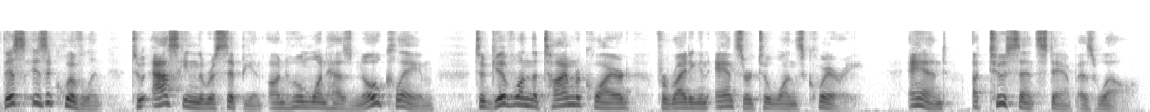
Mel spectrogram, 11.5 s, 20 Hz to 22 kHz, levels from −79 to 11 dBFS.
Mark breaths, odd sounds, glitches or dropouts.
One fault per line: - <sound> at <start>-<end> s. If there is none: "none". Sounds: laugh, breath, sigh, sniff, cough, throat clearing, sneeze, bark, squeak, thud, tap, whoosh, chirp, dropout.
none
